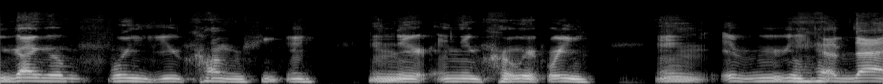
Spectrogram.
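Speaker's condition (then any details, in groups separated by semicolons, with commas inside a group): Cerebral palsy; neck surgery went badly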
